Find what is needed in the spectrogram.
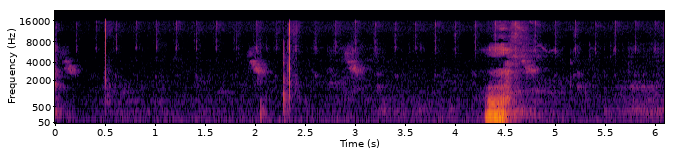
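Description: Faint, quick and even ticking of a running mechanical pocket watch, a Cyma Tavannes with a 21-jewel movement, held in the hand. Two slightly sharper clicks come in the first few seconds.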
